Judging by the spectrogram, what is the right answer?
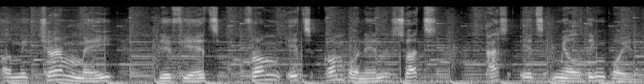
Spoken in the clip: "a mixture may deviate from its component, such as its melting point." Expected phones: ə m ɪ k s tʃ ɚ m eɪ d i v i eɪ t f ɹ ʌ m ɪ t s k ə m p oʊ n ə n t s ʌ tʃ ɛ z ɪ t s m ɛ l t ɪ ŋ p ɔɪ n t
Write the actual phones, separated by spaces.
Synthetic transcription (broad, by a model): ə m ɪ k tʃ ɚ m eɪ d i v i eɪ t f ɹ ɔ m ɪ t s k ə m p oʊ n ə n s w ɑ tʃ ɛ s ɪ t s m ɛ l t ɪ ŋ p ɔɪ n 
